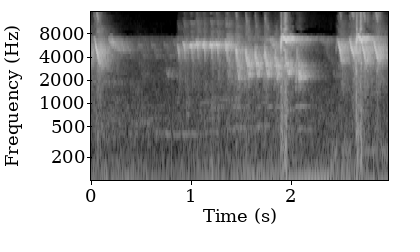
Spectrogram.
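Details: Bayeman bird pouring out a dense, high, twittering warble of fast jumbled notes that rise and fall, then a brief pause and another burst.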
